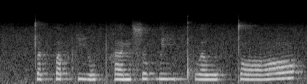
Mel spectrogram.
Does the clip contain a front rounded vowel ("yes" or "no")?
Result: no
